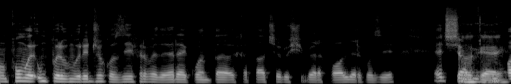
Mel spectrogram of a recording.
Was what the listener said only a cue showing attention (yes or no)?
yes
